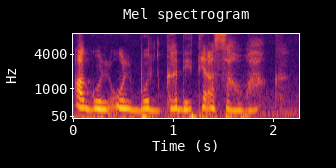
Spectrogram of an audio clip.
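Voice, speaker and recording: A woman's voice: fairly high pitch, moderate pace, faint music behind, lightly acted. A woman playing a worried wife and mother in an audio drama, speaking in an emotive, sighing way. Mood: suspicious. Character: suspicious, worried wife and gentle mother of young children. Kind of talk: Ilocano audio drama acting.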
